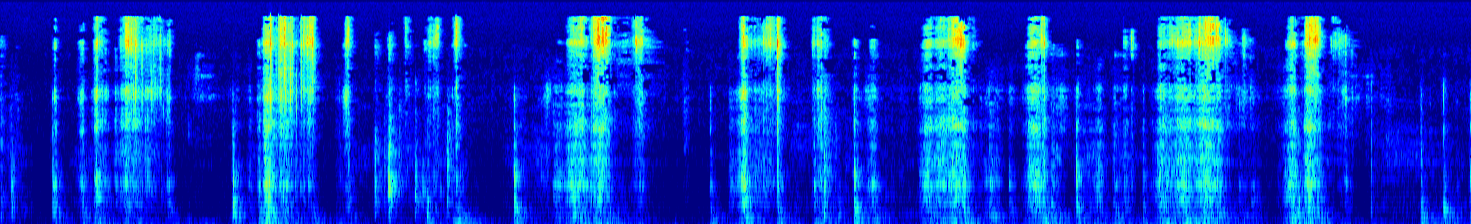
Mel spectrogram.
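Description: Hand carving tool (gouge or chisel) cutting and scraping into cottonwood bark: a run of short slicing strokes, roughly one a second, with brief pauses between them.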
